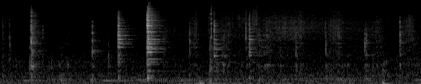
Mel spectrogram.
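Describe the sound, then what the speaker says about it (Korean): Small dried anchovies rattle and scrape in a hot pan as they are stir-fried over medium-high heat, with irregular clinks and light sizzling, fairly quiet and close. "요거 4분 5분만 그냥 타지 않게 노릇노릇 볶아가지고 사용하겠습니다"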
